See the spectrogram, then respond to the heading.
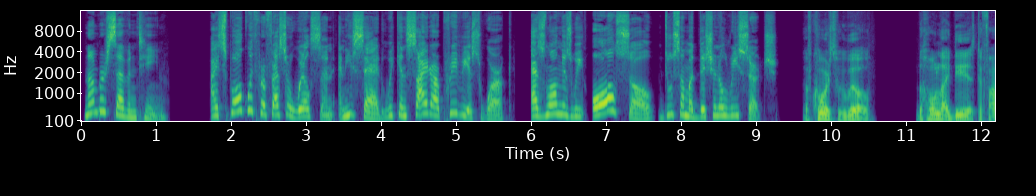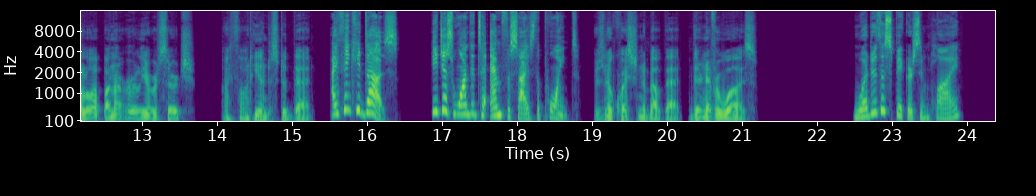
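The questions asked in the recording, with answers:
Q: What do the speakers imply?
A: They had always planned to do additional research to follow up on their earlier work.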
